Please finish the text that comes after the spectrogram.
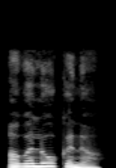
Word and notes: ಅವಲೋಕಿನಿ: kannada

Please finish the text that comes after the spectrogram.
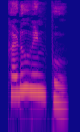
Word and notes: ಕಡುವಿಣ್ಪು: kannada

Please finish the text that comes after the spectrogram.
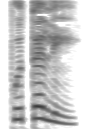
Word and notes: ಪುತಲಿ: putali

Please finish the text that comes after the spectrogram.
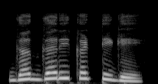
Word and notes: ಗಗ್ಗರಿಕಟ್ಟಿಗೆ: Kannada

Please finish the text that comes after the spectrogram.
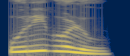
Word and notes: ಊರೆಗೋಲು: ūregōlu

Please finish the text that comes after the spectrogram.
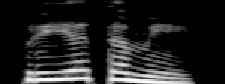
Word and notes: ಪ್ರಿಯತಮೆ: Kannada; priyatame

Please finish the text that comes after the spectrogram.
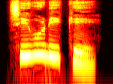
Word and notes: ಚವಡಿಕಿ: cavaḍiki

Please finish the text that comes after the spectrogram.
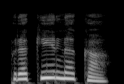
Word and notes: ಪ್ರಕೀರ್ಣಕ: prakīrṇaka

